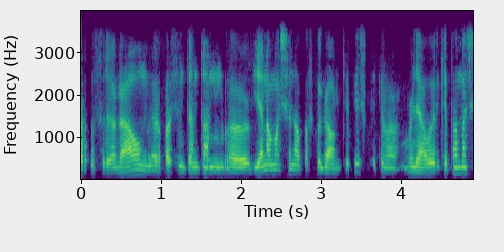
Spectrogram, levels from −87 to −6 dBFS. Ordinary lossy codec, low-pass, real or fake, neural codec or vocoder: AAC, 32 kbps; 3.6 kHz; fake; codec, 16 kHz, 2 kbps, X-Codec, HuBERT features, trained on balanced general audio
